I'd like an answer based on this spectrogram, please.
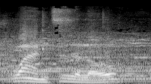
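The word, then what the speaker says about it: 卍: One is actually the swastika, and in China it pronounced one, means 10,000.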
